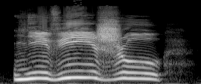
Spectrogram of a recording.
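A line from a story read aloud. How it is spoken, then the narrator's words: Shouted. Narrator (Russian): крикнул Сашка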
